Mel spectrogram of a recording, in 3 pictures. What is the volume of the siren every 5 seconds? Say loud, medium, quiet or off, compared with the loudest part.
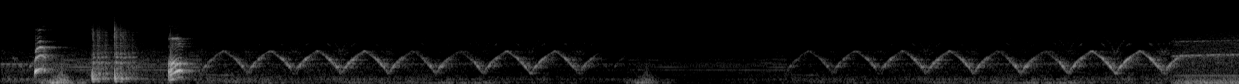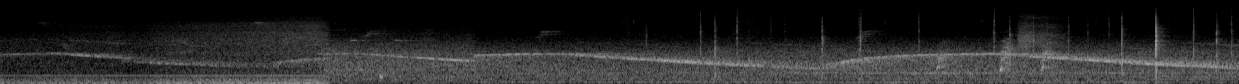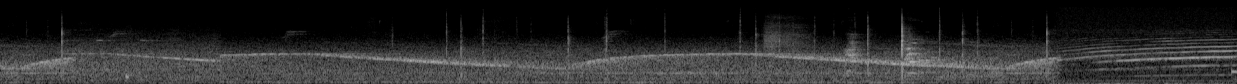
quiet, quiet, medium, loud, loud, loud, loud, loud.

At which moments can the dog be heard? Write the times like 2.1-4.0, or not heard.
0.3-1.9, 21.7-23.1, 33.2-34.8.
